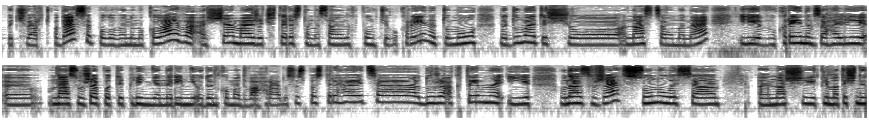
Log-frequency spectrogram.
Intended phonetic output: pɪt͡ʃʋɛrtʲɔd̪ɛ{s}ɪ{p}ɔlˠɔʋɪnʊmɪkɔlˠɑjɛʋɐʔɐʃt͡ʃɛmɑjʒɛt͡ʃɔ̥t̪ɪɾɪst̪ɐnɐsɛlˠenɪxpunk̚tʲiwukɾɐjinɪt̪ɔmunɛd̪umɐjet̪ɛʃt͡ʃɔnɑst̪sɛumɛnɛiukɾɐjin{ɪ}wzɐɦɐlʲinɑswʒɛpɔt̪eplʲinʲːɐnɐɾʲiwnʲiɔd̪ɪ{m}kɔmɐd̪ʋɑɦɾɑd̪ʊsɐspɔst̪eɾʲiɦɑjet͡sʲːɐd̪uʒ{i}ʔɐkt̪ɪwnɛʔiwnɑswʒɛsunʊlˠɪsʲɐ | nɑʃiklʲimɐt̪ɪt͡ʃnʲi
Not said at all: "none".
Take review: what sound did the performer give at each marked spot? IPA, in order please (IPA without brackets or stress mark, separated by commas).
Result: s, p, ɪ, n, ɛ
